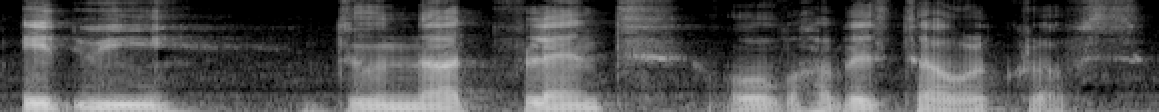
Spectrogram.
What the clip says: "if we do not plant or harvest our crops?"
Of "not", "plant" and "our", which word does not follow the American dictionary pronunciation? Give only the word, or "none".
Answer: plant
